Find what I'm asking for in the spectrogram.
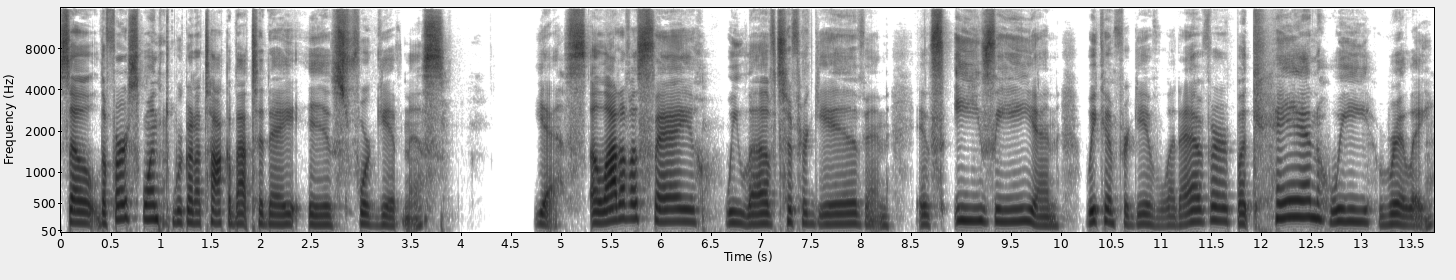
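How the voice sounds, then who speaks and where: Heard in a very clean recording with a silent background, a woman with an American accent and a plain, everyday voice speaks at a fairly slow pace. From US Midwest, Ohio. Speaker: podcast host. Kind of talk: solo talk with advice.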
